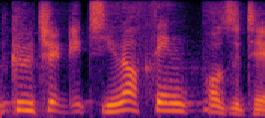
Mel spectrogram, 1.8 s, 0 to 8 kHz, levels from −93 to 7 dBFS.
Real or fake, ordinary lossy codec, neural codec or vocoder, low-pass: fake; none; codec, 16 kHz, 0.5 kbps, X-Codec, HuBERT features, trained on balanced general audio; none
